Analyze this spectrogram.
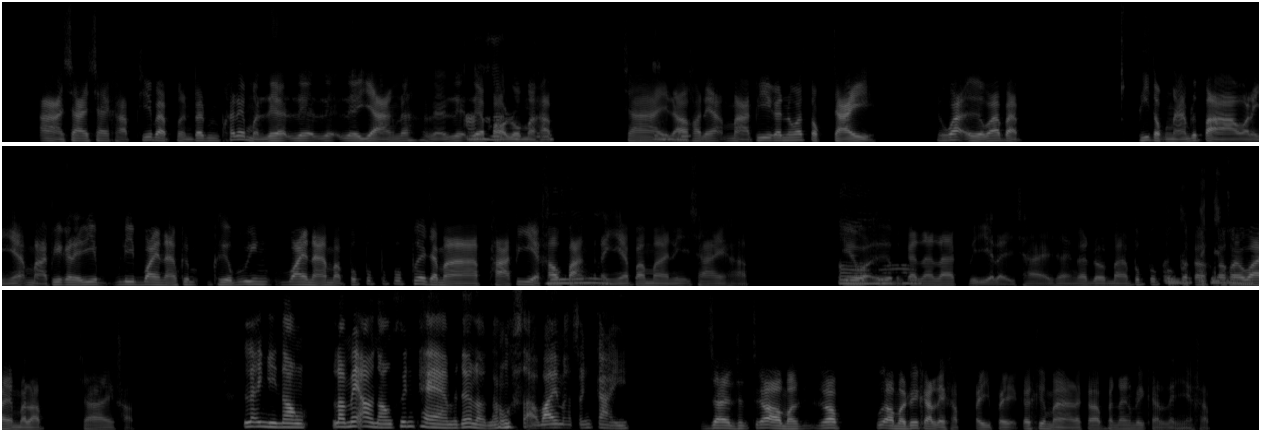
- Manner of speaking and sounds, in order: tsk; laughing while speaking: "น้อง"
- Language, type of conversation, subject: Thai, unstructured, สัตว์เลี้ยงช่วยให้คุณรู้สึกดีขึ้นได้อย่างไร?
